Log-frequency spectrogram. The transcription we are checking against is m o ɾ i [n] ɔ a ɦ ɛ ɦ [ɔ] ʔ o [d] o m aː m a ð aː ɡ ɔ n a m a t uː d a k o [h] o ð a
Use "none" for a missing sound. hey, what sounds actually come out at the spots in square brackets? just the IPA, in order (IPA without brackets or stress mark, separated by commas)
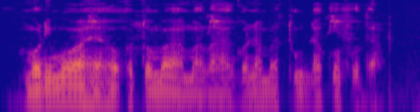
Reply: m, ɔ, t, f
